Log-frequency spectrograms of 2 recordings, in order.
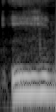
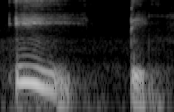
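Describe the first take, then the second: First: Yi is said with a high level tone. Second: Yi is said with a falling tone. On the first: The word stands alone. "Kalau berdiri sendiri bacanya i nada pertama" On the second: The word comes before a third-tone syllable. "Jadi berubah menjadi nada keempat"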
